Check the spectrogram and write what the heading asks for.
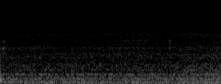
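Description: Faint steady low background noise with no distinct event: a pause in the talk.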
